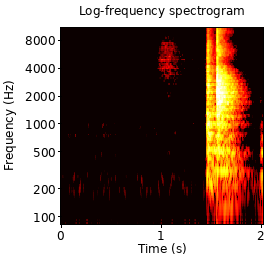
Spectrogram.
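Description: Carom billiard balls in a three-cushion shot: the cue tip strikes the cue ball and a split second later the cue ball clacks full into the object ball, about one and a half seconds in. A duller, lower knock follows near the end.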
